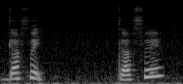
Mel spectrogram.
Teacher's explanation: todas estas palabras tienen acento en la última sílaba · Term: agudas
